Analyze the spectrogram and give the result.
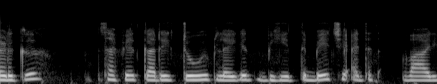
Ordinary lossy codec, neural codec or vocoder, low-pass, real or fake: none; none; 7.2 kHz; real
